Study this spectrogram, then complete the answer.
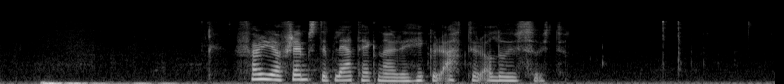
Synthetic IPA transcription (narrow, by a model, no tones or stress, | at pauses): fœɹjafɾɛmst̪əblɛːt̪ʰɛknaɹəɦɪkəɹʔa̰t̪əɹʔɔ̰ːluʏʋsʊht̪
